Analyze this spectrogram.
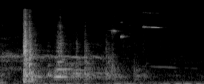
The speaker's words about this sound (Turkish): Bu kapı ne kadar ses yapıyormuş meğer.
